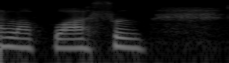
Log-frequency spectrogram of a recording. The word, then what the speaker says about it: Lavoisier: dengan hukum lavase ya ini meskipun tulisannya lavoisier Bacanya adalah lavase Kenapa namanya hukum lava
